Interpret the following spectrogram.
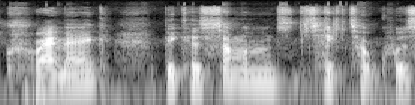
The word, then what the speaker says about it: Creme Egg: You know, for years we've all been saying cream egg. It's actually pronounced creme egg because someone's Tik Tok was actually pointing out that it doesn't actually spell cream. It's creme.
